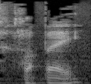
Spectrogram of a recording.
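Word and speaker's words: rapé: It's spelled rape, but it's actually pronounced hape.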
